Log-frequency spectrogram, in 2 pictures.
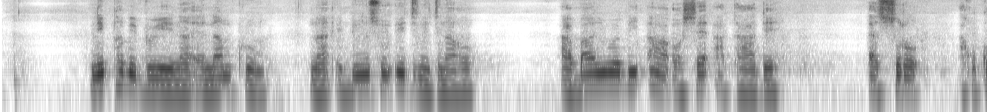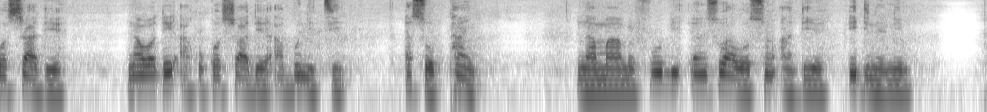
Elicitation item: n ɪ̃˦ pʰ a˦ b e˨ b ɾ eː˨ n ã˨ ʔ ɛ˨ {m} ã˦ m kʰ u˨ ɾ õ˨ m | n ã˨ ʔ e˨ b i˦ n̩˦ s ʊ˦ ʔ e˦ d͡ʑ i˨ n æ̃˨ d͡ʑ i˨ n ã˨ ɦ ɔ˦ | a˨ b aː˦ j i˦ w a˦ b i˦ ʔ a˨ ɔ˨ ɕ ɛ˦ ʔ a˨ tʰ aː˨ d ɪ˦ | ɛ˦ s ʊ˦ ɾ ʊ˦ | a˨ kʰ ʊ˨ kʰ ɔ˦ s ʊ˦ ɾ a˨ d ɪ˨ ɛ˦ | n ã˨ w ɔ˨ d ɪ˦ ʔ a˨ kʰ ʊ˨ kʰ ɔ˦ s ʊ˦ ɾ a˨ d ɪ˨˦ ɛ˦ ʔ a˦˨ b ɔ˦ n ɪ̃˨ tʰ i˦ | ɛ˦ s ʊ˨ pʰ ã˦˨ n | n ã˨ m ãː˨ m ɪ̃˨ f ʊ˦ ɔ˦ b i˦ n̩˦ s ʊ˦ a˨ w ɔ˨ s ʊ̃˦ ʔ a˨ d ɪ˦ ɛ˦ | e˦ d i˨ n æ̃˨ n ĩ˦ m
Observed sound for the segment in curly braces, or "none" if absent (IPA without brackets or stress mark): n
